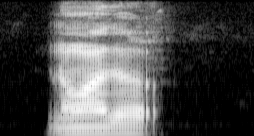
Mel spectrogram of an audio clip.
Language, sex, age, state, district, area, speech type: Santali, male, 18-30, West Bengal, Malda, rural, spontaneous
